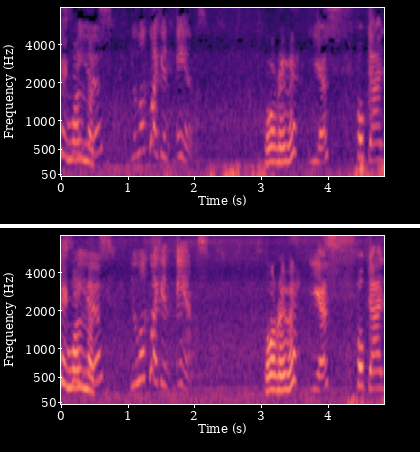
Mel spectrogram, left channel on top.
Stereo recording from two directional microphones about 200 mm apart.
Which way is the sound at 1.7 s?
20° left (ahead or behind).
